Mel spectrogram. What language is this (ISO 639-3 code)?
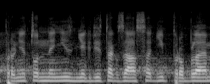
ces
